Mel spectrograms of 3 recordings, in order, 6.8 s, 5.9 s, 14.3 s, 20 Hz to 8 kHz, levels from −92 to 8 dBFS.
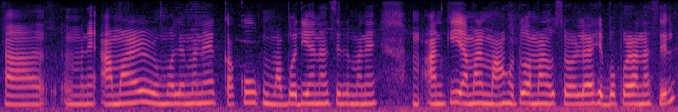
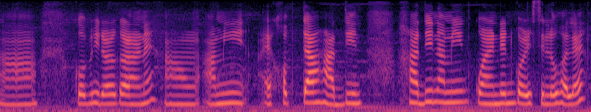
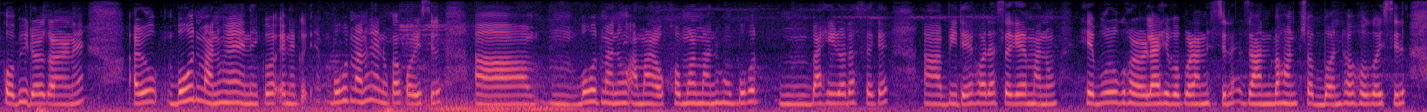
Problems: background sounds at intervals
